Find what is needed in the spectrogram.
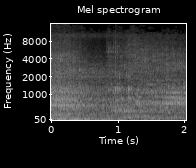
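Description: A lion's roar sound effect from a logo sting, low-pitched and slowly fading out.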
